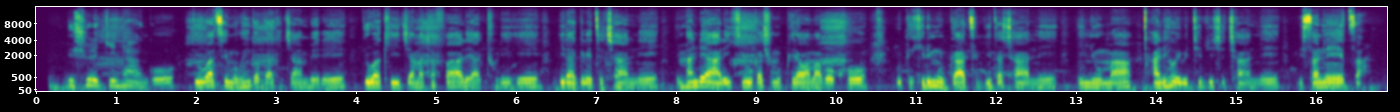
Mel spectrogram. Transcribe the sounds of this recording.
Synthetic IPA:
iʃuːɾeɟiːn̥haːŋɡo̞juːβat͡se̞muβuhiːŋɡabɡakid͡ʒaːmbe̞ɾe̞ɾjuːβakʰid͡ʒaːmatʰafaɾiatʰuɾije̞iɾaɡeɾe̞t͡se̞t͡ʃaːne̞im̥aːnde̞jahaɾijikʰiβuɡat͡ʃumupʰiɾawamaβo̞kʰo̞utikʰiɾimŋub̚ɡaːt͡sib̚ɡiːzat͡ʃaːne̞iɲumahaɾiɦo̞iβitʰivjiːʃit͡ʃaːne̞ | βisane̞ːz̥a

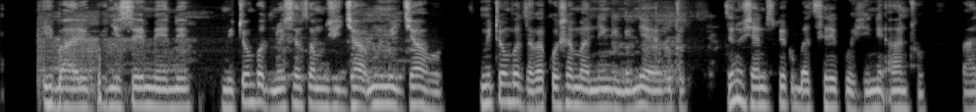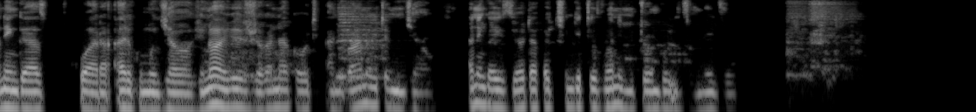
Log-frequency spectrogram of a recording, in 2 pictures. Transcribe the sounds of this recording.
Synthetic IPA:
iɓaɾikwiɲiseme̞ne | mito̞mbo̞d͡zino̞ʃandiswamumid͡ʒaɦo | mito̞mbo̞d͡zakako̞ʃ̬amaniŋɡeŋɡeɲajaje̞kuti | d͡zino̞ʃ̬andiswe̞kuɓat͡siɾekuɦinḛʔantʰu | paːne̞ŋɡea | kwaɾaʔaɾikumud͡ʒaɦaʐino̞aɦiʋeʐoʐakanakakuti̥antupano̞itamid͡ʒaɦo | ane̞ŋɡeaiziakutiakat͡ʃeŋɡe̞te̞d͡zwane̞mito̞mbo̞id͡zimuned͡zoːka

